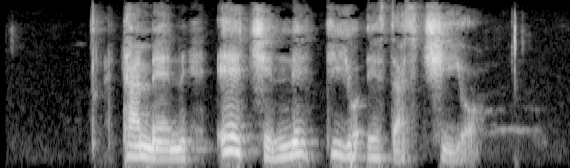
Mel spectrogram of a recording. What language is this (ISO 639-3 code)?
epo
